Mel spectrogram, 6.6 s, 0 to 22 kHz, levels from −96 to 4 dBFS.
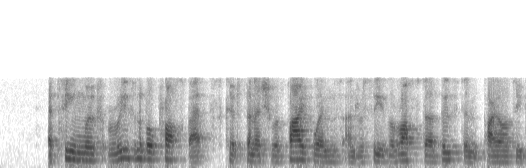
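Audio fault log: Throughout: tandem speech coding. The speech was encoded and decoded twice by two different speech coders in a row, and the second worked on the first's already damaged output, so the errors stack. The result is a rough, muffled, warbly texture with nothing above 3.8 kHz. The rough, noisy edge fits a GSM full-rate stage followed by CVSD delta modulation, with a plain G.711 A-law link likely between them.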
